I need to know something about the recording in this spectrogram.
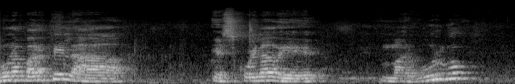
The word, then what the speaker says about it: Marburg: parte la escuela de marburgo la pronunciación correcta es marburg y por otro lado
